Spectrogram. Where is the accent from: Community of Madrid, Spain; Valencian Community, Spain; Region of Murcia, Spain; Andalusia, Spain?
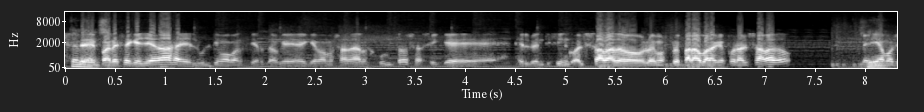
Community of Madrid, Spain; Madrid; somos de Madrid de toda la vida, nos conocemos de toda la vida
